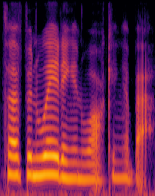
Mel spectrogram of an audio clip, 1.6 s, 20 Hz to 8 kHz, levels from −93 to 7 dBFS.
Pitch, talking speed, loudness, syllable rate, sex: 215 Hz, 270 wpm, -16 LUFS, 8.1 syllables/s, female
